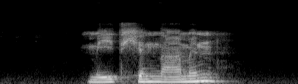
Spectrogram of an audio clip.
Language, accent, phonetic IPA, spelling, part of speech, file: German, Austria, [ˈmɛːtçənˌnaːmən], Mädchennamen, noun, De-at-Mädchennamen.ogg
- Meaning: plural of Mädchenname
